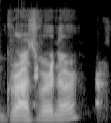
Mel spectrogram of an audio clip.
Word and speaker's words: Grosvenor: It's a silent S in the name of the hotel. Grosvenor.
